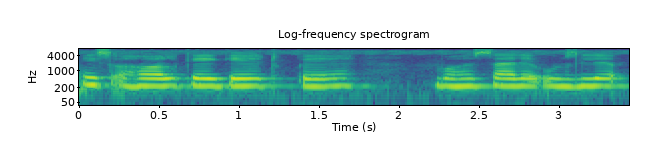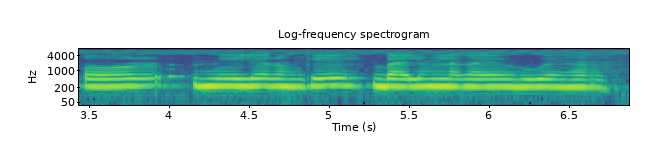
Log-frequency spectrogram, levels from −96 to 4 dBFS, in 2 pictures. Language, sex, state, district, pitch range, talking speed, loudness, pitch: Hindi, female, Jharkhand, Garhwa, 225-235 Hz, 140 wpm, -14 LUFS, 235 Hz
